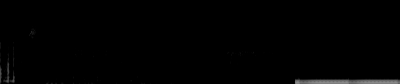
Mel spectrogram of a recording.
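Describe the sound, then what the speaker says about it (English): After near silence and a couple of faint clicks, a synthesizer sub bass comes in abruptly, a deep steady tone played up an octave, loud and sustained with a slight pulse near the end. "we've got a sub bass running, which is very straightforward"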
